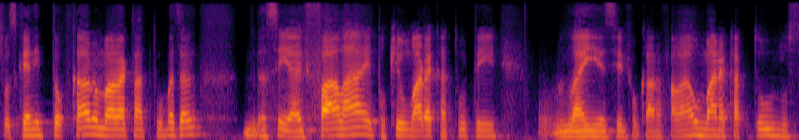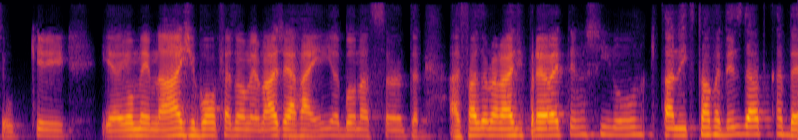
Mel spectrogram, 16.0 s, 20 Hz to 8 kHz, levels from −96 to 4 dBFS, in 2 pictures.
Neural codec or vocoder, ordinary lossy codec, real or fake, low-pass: codec, 16 kHz, 0.5 kbps, X-Codec, HuBERT features, trained on general audio; MP3, 48 kbps; fake; 7.2 kHz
